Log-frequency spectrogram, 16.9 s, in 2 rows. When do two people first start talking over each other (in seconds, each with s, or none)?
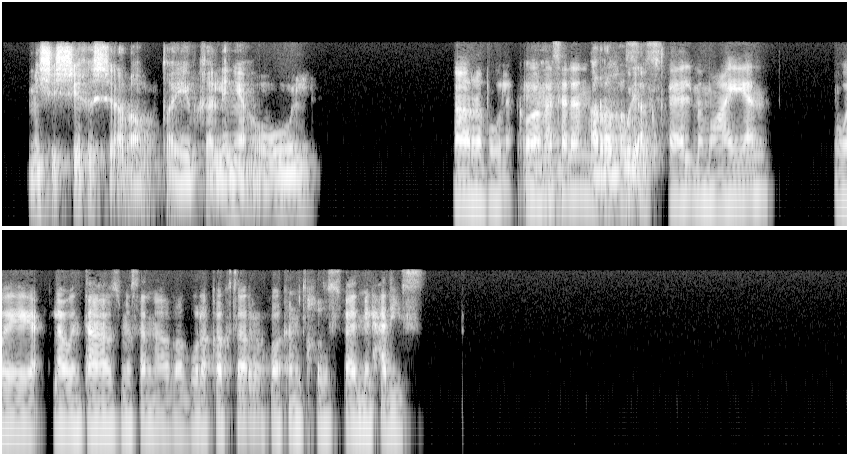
5.2 s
